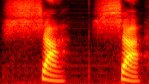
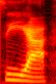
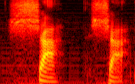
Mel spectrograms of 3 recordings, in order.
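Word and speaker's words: siya: It's sha sha. The s i y combination makes that sh sound. It looks like it should be pronounced sa. There are some regions in the Philippines, I believe, that say sa, but usually in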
